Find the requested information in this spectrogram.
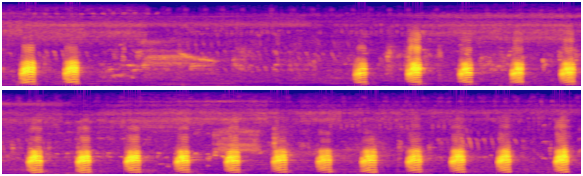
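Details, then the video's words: Two quacks, then a pause of faint hiss, then a long even run of short harsh quacks from a mottled duck, about two per second. "Mottled Duck Call"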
